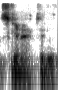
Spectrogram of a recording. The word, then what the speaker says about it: Schenectady: Yes, Schenectady, that's right, yeah.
